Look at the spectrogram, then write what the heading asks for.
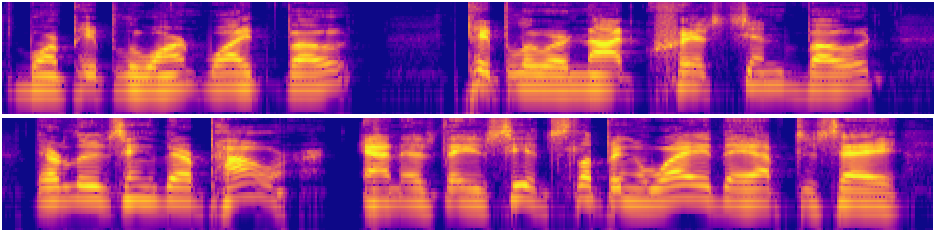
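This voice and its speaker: A man's voice: a little high, sharp tone, clean tone, no room sound, studio quality. A middle-aged man hosting a podcast, chatting casually with a guest, telling anecdotes and giving strong opinions. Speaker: podcast host. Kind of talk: casual interview chat.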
